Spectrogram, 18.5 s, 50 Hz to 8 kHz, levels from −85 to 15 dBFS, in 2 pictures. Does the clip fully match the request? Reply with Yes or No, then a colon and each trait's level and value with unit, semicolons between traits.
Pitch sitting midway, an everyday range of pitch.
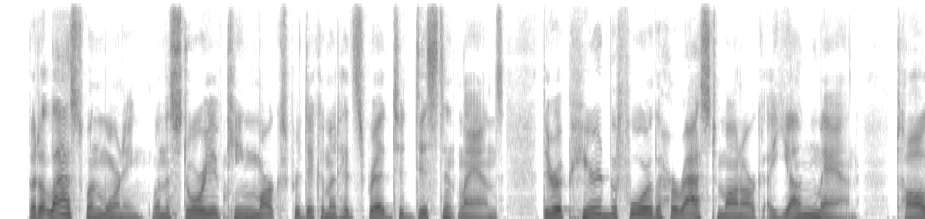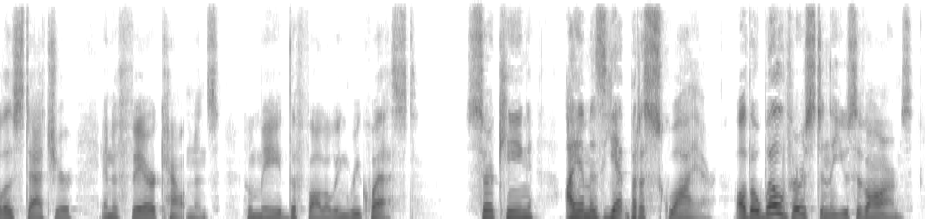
No: medium, 145 Hz; wide, 6.8 semitones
